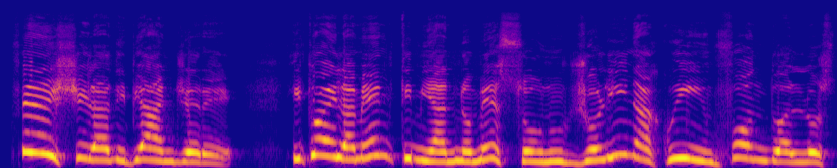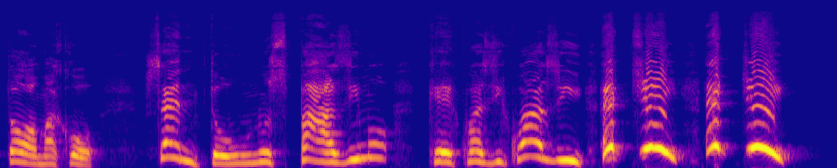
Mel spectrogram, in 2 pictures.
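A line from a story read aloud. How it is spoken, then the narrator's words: Puppeteer's gruff shout after sneezing. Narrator (Italian): Dopo aver starnutito, il burattinaio, seguitando a fare il burbero, gridò a Pinocchio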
